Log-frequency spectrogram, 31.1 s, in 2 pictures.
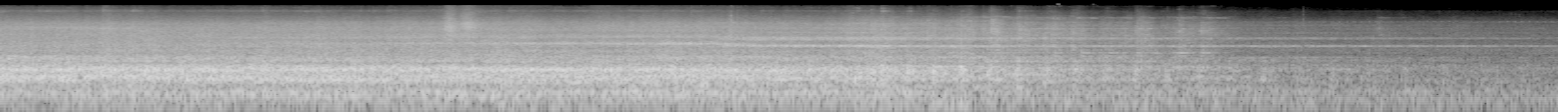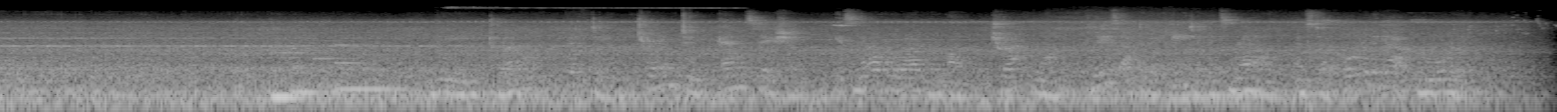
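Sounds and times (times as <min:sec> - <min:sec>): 
train arriving: 0:00.0 - 0:30.8.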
